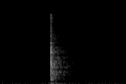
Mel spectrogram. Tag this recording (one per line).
swtich
lightswitch
flick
